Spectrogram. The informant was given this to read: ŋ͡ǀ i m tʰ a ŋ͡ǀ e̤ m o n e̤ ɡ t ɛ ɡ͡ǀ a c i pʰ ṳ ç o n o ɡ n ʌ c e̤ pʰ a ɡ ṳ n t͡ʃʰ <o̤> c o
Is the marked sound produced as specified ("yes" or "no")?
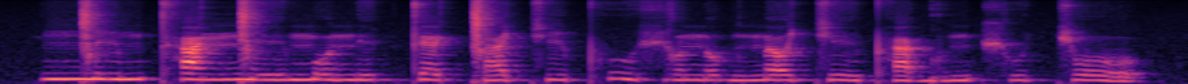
no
